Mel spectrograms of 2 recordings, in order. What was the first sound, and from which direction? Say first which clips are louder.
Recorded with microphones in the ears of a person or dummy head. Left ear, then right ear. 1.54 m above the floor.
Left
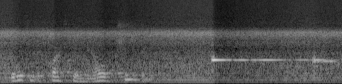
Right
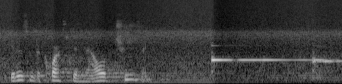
A man speaking: right 1 dB; 45° right (ahead or behind).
